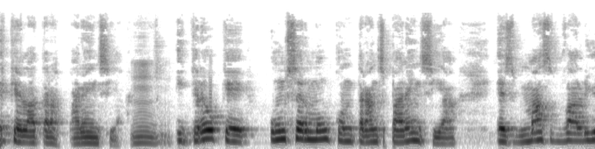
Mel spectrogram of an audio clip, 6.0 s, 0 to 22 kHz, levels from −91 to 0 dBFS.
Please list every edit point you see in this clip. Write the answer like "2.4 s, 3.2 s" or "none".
none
